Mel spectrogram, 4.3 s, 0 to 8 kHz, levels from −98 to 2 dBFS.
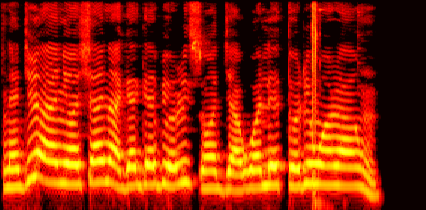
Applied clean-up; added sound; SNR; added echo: classical method Wiener filter.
